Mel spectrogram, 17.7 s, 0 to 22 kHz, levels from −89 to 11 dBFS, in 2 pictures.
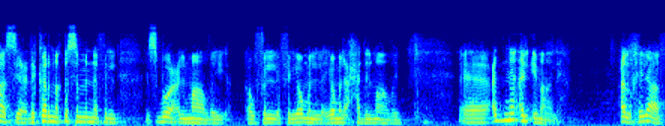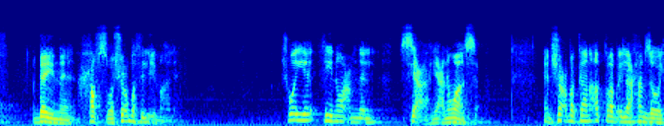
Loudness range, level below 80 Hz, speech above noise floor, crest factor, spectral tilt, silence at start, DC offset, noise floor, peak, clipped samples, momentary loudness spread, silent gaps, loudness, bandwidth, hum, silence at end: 5 LU; -60 dBFS; 30 dB; 22 dB; -5 dB/octave; 0 s; under 0.1%; -63 dBFS; -14 dBFS; under 0.1%; 16 LU; none; -34 LUFS; 10 kHz; none; 0 s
